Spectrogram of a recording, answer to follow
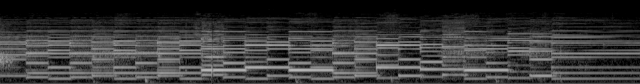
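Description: A simple electronic tune of bell-like notes, about four notes a second, playing at an even pace.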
